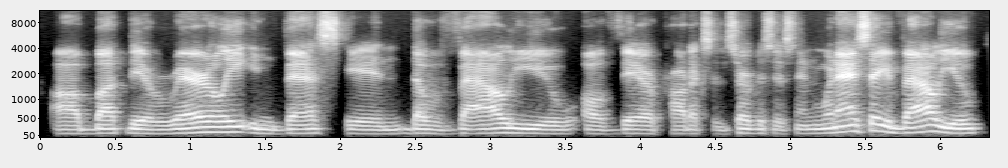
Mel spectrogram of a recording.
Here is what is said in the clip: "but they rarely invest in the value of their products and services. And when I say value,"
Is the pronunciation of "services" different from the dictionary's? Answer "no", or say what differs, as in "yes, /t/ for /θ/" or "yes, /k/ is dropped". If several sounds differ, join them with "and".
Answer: no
